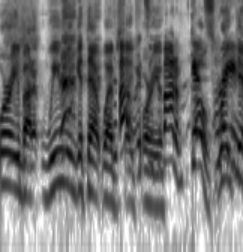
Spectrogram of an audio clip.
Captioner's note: laughter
